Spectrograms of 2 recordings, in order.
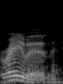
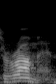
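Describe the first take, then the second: First: It is pronounced like the name Raymond. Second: It is pronounced as ramen, the noodle dish. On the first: The speaker calls it wrong. "It is not Raymond" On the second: The speaker calls it right. "it is ramen"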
